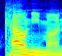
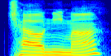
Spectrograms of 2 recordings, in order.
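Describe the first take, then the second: First: The name begins with a 'k' sound. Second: The name begins with a 'ch' sound. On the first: The speaker calls it right. "Cow Nima, not chow" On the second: The speaker calls it wrong. "not chow"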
